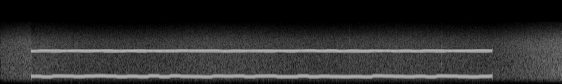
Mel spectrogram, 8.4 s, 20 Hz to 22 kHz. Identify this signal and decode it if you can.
FT8 (several signals at once), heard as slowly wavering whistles, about 6.25 baud.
